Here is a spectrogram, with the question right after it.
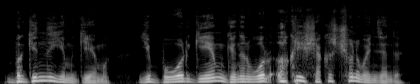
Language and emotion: Kashmiri, fearful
